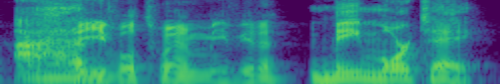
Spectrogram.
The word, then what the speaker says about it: Mi Muerte: Mi Morte. Yeah. Did I say it right? Yeah, Mi Muerte.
